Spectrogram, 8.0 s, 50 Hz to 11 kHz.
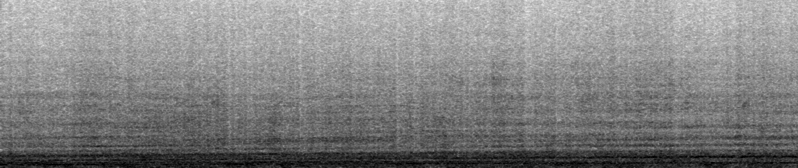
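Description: JR East E217 series Yokosuka Line electric train moving along the platform: a steady hum of several tones over the rumble of its wheels.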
